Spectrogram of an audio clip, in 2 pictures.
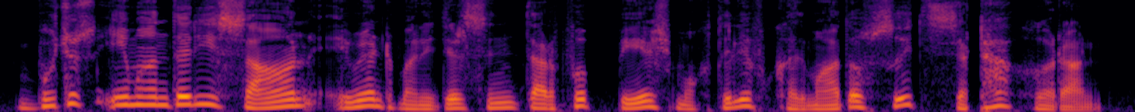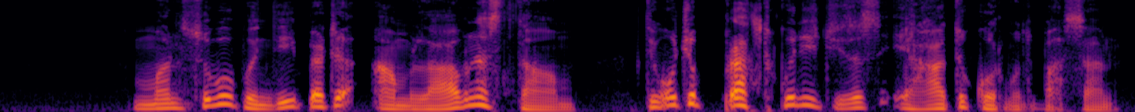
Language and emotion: Kashmiri, surprised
